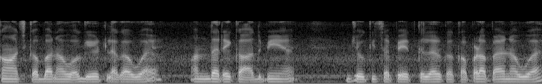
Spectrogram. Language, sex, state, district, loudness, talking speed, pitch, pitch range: Hindi, male, Rajasthan, Nagaur, -20 LUFS, 230 wpm, 120 Hz, 120-125 Hz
